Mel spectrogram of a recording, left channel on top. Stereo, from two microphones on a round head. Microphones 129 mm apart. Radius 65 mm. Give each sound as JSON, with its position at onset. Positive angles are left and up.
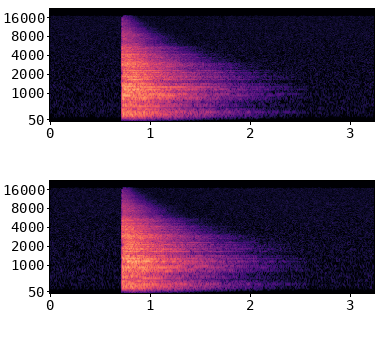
{"t": 0.7, "sound": "a snare drum", "side_deg": 20, "distance_m": 3.0}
